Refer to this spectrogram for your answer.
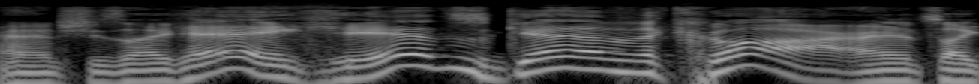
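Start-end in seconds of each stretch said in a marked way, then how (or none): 0.6-2.8 fake drunk voice, higher. Retelling a scene from an educational video: imitating a drunk mother. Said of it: "Mom's drunk".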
